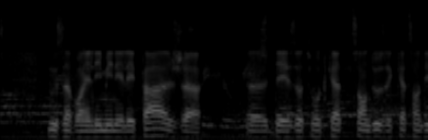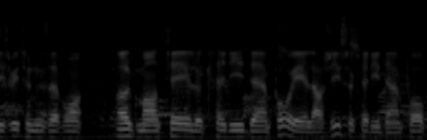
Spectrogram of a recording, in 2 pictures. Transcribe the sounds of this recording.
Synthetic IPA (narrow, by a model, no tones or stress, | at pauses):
nuzavɔ̃eliminelepaʒ | d̪ezot̪ʰuʁd̪əkat̪sɑ̃d̪uzekat̪χsɑ̃d̪izɥit̪unuzavɔ̃ | ɔɡmɑ̃t̪ʰeləkχed̪id̪ɛ̃poeelaʁʒisəkχed̪id̪ɛ̃po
